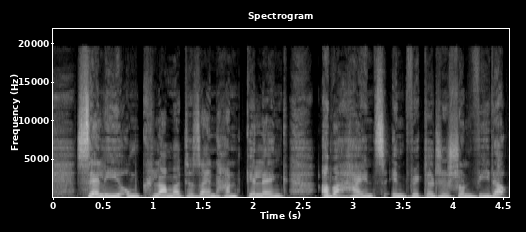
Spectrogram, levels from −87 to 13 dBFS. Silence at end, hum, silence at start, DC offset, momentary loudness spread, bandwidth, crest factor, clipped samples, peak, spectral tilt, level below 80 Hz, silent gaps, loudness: 0.05 s; none; 0 s; under 0.1%; 9 LU; over 20 kHz; 20 dB; under 0.1%; -2 dBFS; -3.5 dB/octave; -66 dBFS; none; -22 LUFS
